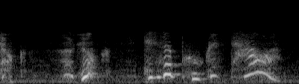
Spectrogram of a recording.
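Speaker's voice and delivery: hushed, soft, breathy under-the-breath whisper. Retelling what a boy said near the tower: imitating a whisper. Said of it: "I heard one of them whisper".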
